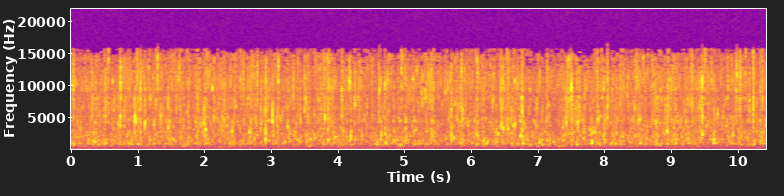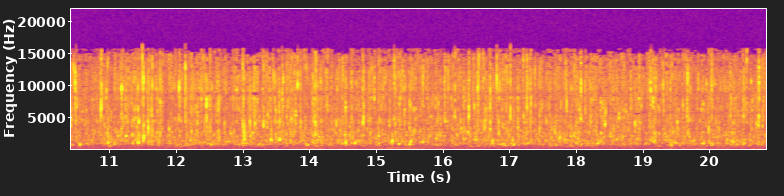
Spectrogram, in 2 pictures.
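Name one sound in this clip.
A stream rushes steadily over rocks.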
